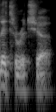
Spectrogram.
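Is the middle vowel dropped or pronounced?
pronounced. The middle vowel is pronounced as a full syllable. "Americans would pronounce that E in the middle"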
